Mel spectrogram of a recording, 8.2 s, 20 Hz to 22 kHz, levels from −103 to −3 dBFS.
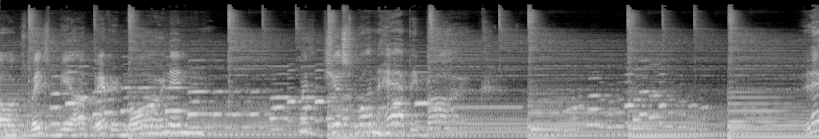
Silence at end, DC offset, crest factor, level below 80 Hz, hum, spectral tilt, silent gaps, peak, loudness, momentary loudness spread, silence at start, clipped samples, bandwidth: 0 s; under 0.1%; 18 dB; -40 dBFS; none; -5.5 dB/octave; none; -4 dBFS; -23 LUFS; 9 LU; 0 s; under 0.1%; 19 kHz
